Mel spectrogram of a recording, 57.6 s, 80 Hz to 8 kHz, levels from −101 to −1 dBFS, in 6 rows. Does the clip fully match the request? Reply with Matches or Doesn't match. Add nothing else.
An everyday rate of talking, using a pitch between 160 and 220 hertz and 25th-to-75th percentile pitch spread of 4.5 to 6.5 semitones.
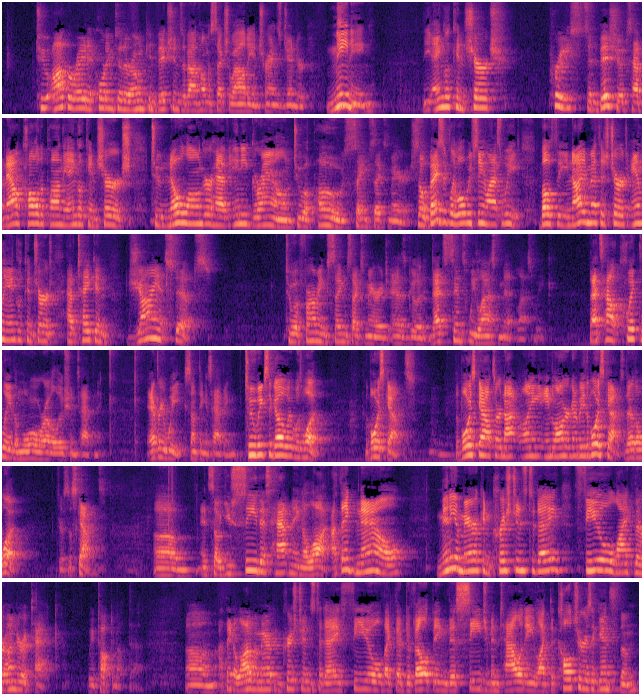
Matches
